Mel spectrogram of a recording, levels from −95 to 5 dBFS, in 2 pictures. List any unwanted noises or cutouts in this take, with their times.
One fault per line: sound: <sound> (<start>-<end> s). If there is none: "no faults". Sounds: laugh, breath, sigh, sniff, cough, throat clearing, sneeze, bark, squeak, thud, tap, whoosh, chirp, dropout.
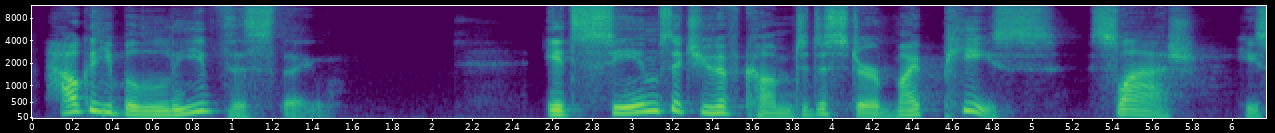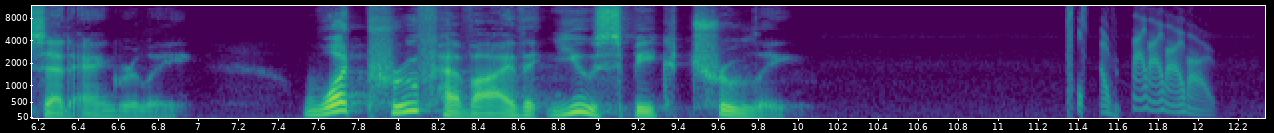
sound: chirp (11.3-12.1 s)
